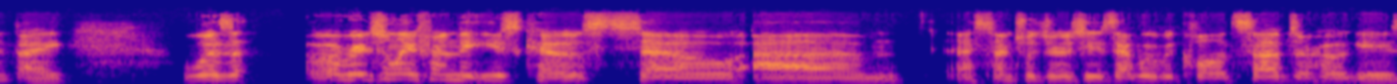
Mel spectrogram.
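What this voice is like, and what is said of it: East Coast New Jersey accent. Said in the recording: “I love talking to people from New Jersey, as you can probably tell from my accent.”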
